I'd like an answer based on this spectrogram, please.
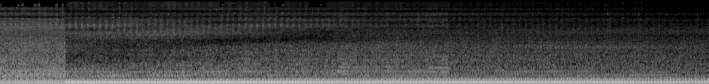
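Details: Wheel Horse 520H hydrostatic tractor on its own gas tank after back-purging it, started by jumping the solenoid with a weak battery; steady, even low-pitched engine beat holding speed with no misses or knocks; test drive successful, runs great.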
